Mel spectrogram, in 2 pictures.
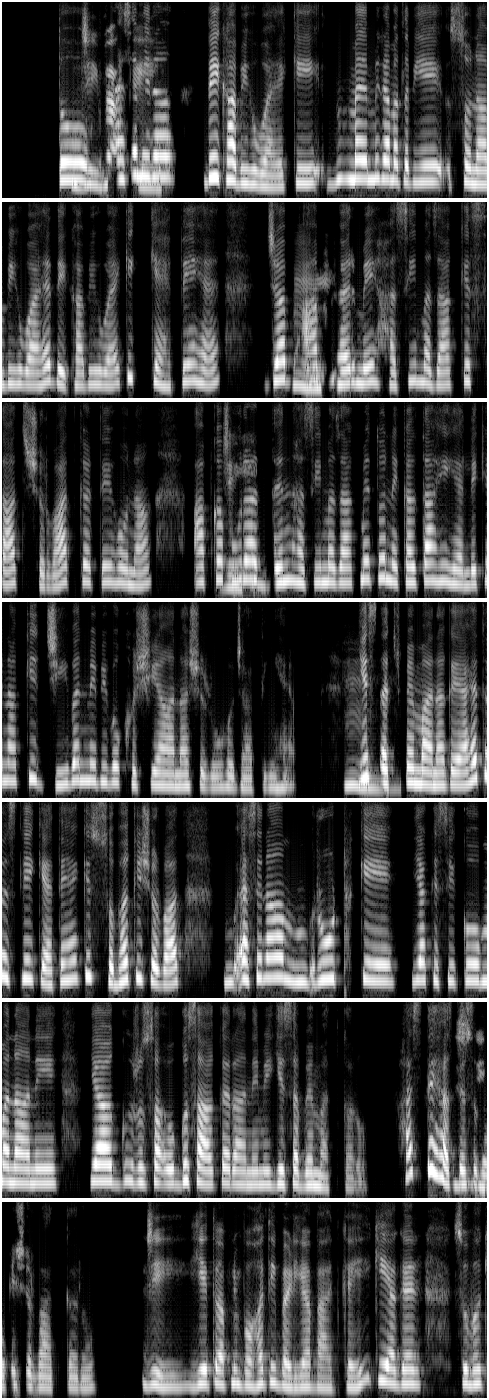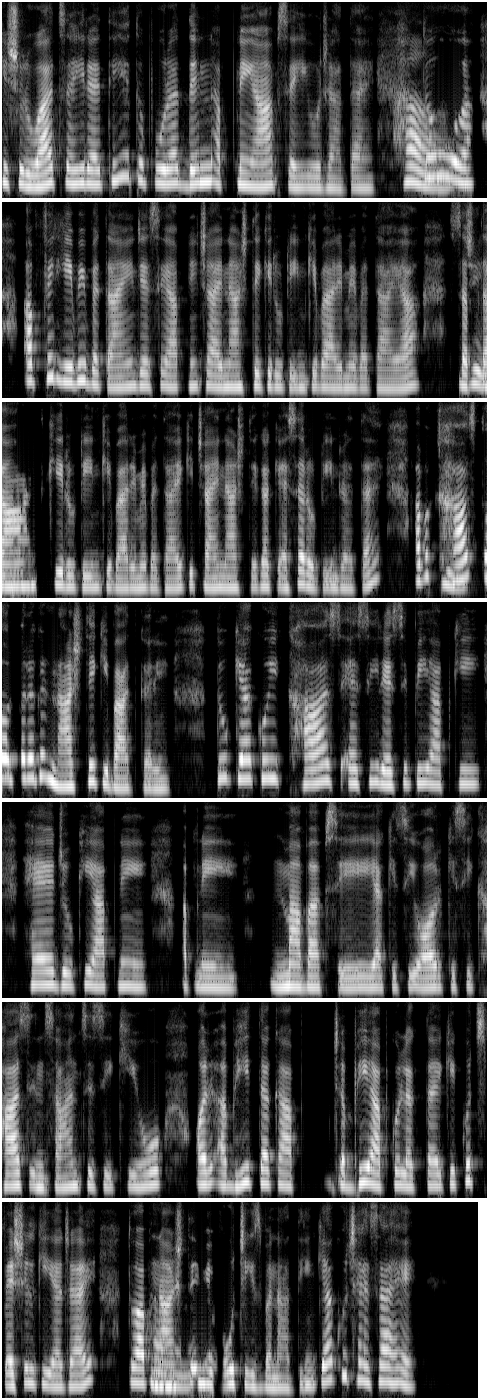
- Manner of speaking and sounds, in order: in English: "रुटीन"; in English: "रुटीन"; in English: "रुटीन"; in English: "रेसिपी"; in English: "स्पेशल"
- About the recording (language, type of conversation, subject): Hindi, podcast, घर पर चाय-नाश्ते का रूटीन आपका कैसा रहता है?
